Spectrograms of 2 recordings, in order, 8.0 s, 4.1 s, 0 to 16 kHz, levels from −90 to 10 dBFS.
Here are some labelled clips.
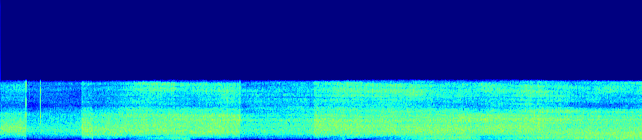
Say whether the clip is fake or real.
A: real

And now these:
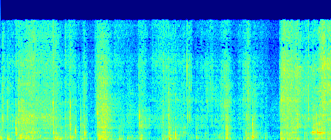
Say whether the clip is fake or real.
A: fake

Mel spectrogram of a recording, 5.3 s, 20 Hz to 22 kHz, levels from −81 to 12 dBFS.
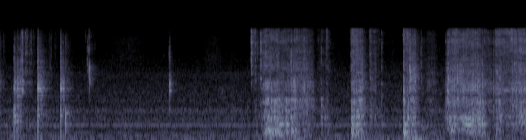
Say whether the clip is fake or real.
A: real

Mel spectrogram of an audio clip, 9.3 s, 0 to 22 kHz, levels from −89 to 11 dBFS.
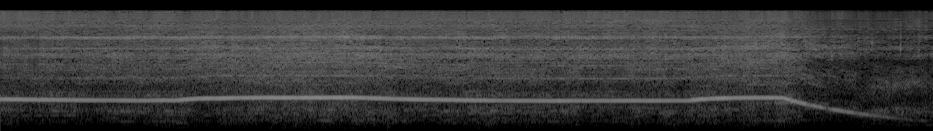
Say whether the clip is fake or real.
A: fake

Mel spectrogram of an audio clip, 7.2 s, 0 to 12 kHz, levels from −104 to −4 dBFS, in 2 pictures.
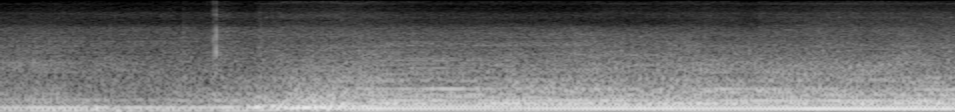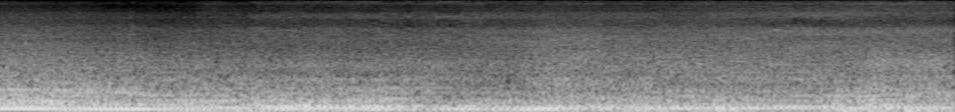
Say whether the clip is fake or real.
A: fake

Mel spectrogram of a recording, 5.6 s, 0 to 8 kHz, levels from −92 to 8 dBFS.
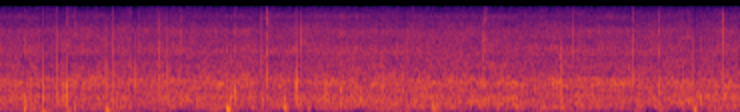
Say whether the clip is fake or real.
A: fake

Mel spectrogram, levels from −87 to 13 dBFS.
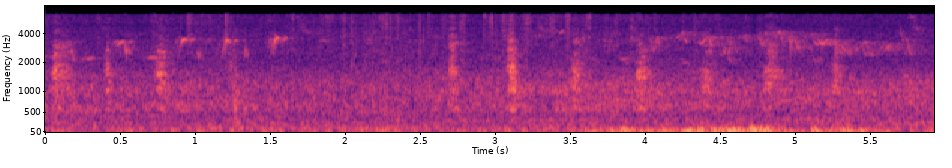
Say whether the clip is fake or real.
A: real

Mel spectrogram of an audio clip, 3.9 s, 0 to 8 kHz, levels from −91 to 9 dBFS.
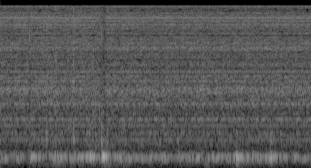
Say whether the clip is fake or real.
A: real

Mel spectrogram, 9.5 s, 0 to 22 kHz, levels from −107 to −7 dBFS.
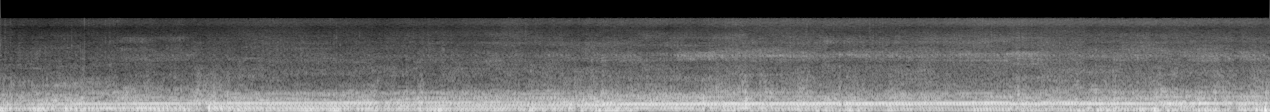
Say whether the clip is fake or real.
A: fake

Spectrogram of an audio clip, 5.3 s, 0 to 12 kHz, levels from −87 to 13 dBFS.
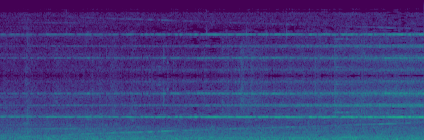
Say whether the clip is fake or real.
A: real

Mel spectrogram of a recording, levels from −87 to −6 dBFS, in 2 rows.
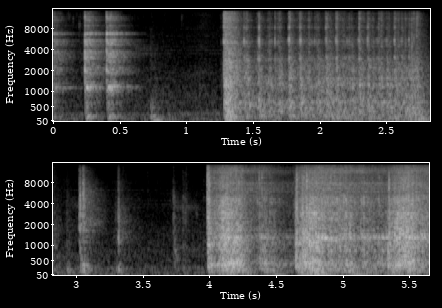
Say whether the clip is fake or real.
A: real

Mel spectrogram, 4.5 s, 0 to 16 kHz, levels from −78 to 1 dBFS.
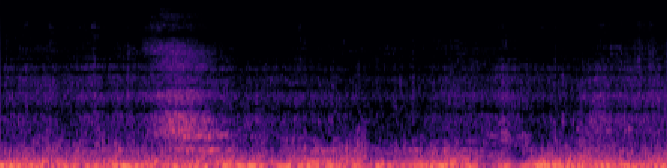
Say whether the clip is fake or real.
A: real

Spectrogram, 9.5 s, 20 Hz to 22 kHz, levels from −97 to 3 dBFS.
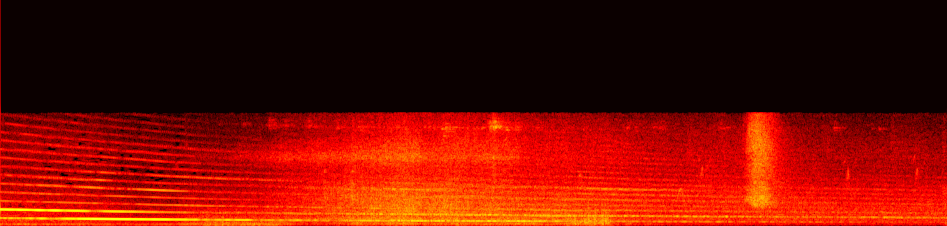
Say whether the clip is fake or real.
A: real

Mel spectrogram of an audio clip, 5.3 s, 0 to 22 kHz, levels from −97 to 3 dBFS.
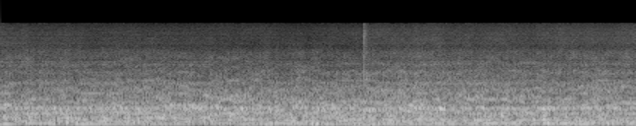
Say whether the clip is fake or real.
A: fake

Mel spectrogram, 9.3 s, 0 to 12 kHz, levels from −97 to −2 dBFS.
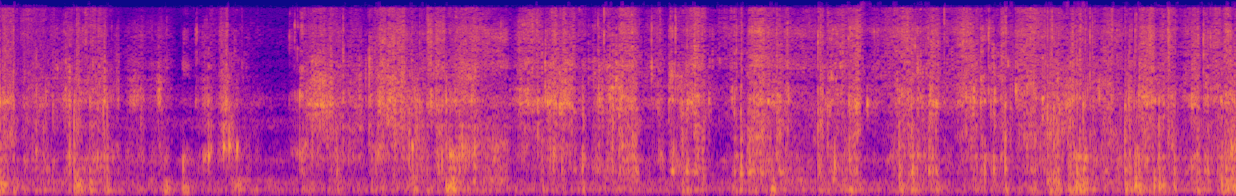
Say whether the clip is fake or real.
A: real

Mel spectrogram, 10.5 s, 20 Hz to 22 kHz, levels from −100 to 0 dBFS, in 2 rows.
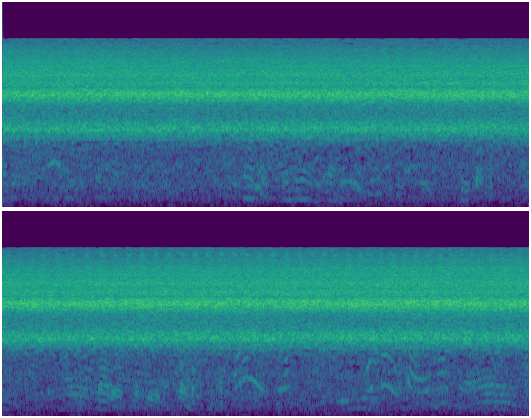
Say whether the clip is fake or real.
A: real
